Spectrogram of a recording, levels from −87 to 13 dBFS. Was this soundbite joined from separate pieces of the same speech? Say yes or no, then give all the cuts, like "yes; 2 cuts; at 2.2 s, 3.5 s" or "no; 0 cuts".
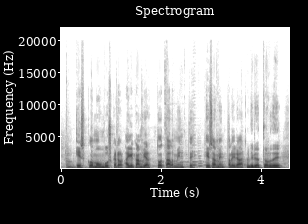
yes; 2 cuts; at 1.2 s, 3.7 s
